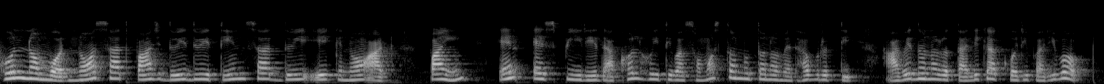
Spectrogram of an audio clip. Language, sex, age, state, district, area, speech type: Odia, female, 18-30, Odisha, Bargarh, urban, read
